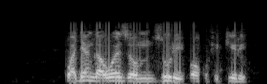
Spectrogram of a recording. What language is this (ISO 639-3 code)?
swa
